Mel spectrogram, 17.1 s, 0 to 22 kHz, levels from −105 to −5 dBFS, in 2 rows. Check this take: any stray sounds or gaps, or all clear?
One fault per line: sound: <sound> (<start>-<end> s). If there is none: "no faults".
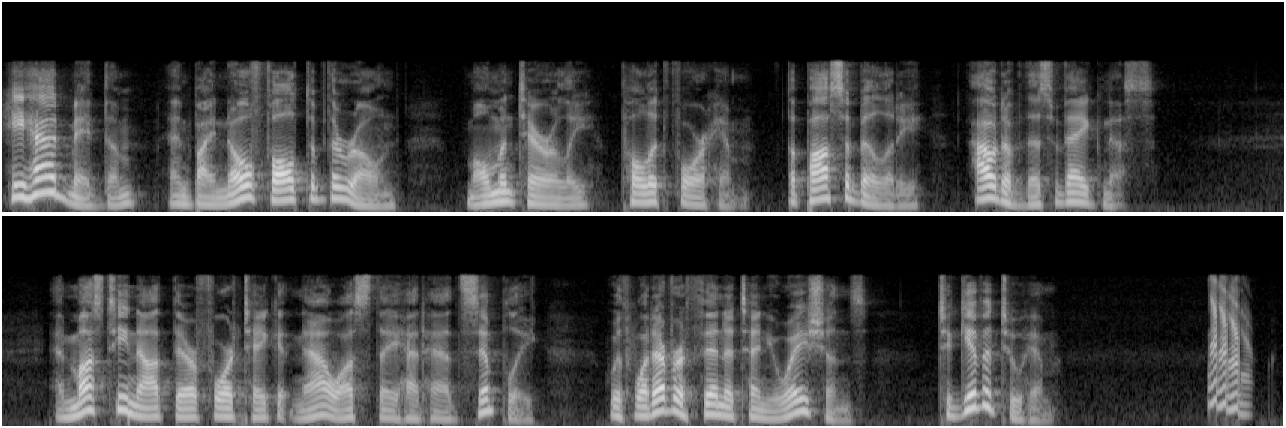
sound: chirp (16.6-16.9 s)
